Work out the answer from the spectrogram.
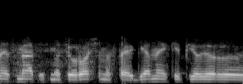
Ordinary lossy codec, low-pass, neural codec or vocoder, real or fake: AAC, 24 kbps; 3.6 kHz; none; real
